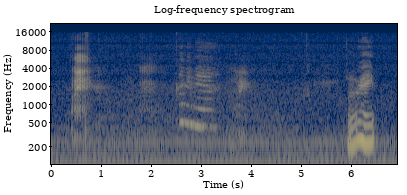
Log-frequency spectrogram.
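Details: Russian Blue cat talking at home: a drawn-out descending meow midway, then a loud, rising-falling meow near the end, with brief Dutch speech at the start and a constant low background hum.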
